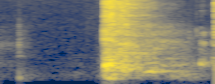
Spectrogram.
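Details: A single harsh, forceful cough burst from a girl, described as coughing up a furball, fading over about half a second in a quiet room.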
